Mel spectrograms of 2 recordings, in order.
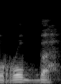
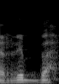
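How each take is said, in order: First: الربة said ar-rubbah, with a "u" after the ra; damma on the ra. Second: الربة said ar-ribbah, with an "i" after the ra; kasra on the ra. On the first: Teacher showing both vowellings, الربة here as rubbah with damma. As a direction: give الربة a short "u": ar-rubbah. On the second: Teacher showing both vowellings, الربة here as ribbah with kasra. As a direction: give الربة a short "i": ar-ribbah. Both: Shown as a demonstration. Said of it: "بالضم والكسر، ضم الراء وكسرها".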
